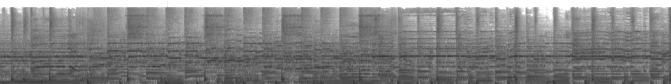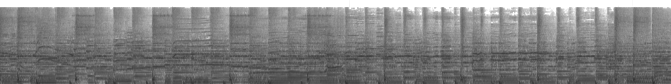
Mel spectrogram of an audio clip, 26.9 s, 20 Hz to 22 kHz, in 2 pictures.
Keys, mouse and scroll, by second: 4.9-7.6 right drag, 7.6-9.0 middle drag, 10.6-11.6 right drag, 10.7 Delete, 11.6 middle click, 11.7-14.7 right drag, 13.0 e, 13.5 z, 14.7-15.2 middle drag, 14.8 right click, 15.2-16.0 right drag, 16.0-16.5 middle drag, 16.5 right drag, 16.6-17.1 middle drag, 17.1-18.1 right drag, 18.1 middle click, 18.2-19.1 right drag, 19.1-21.4 middle drag, 20.8 Tab, 21.4-23.5 right drag, 23.4 3, 24.2 alt+middle click, 24.3 alt+right click, 26.6-26.8 right drag, 26.6 s.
